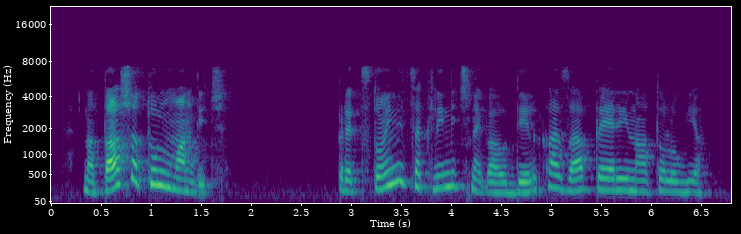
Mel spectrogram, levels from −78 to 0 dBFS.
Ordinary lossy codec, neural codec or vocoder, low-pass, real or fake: MP3, 64 kbps; codec, 16 kHz, 16 kbps, FunCodec, trained on LibriTTS, 50 frames a second; 7.2 kHz; fake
